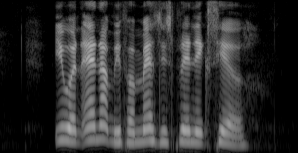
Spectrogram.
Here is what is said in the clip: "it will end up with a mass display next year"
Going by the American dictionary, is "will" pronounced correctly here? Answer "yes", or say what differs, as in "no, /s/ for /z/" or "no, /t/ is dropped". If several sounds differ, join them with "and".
no, /n/ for /l/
